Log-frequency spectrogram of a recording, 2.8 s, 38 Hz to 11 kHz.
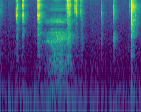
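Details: Corsair K95 RGB Platinum keyboard volume wheel, only when scrolling upward: sharp, uneven clicks and scratchy ticks; a loose, unglued white plastic film behind the wheel is catching on it.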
